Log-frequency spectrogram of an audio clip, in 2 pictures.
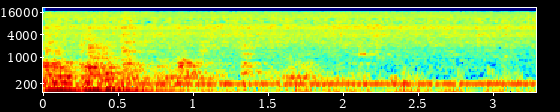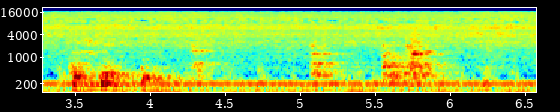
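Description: Food sizzling in a frying pan on a gas stove, with a spatula scraping and stirring in the pan a few times, over a steady low hum.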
